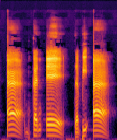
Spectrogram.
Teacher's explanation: Itu yang membuat huruf tipis lebih terdengar tipis ketika dia kita analogikan dengan sedikit senyum. Senyumnya enggak usah berlebihan, cukup sedikit saja. Biar kedengarannya vokalnya A, bukan vokal E.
